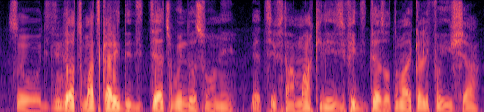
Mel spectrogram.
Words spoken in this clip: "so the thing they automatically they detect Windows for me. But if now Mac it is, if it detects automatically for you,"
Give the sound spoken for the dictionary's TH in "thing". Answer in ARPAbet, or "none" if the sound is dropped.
T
